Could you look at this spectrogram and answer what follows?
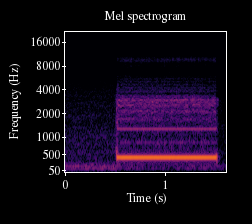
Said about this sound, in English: Damn, that's an old ring. That's a house ring.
